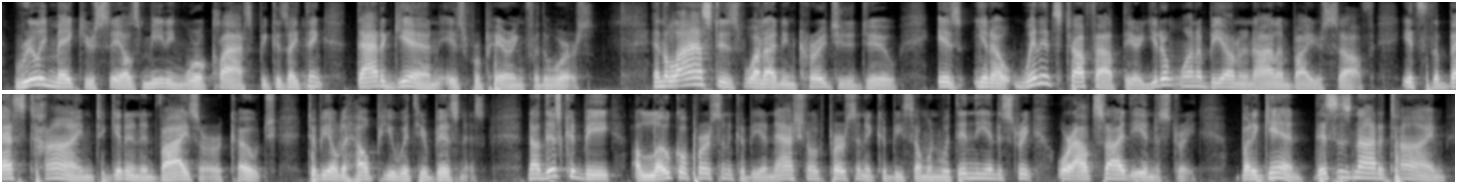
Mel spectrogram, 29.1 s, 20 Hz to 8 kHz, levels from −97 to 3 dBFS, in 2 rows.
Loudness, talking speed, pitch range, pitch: -17 LUFS, 195 wpm, 115-155 Hz, 130 Hz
